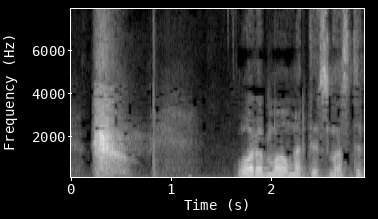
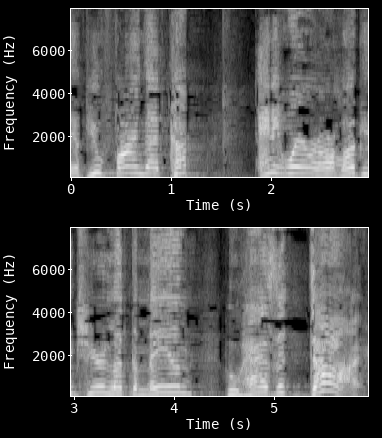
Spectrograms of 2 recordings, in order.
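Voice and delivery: raised high and loud, slowing on the last words; loud indignant oath; 12 semitones higher, 6 dB louder than usual. Acted. Brothers swearing to the servant, loud and indignant. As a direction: swear it loudly, sure you're innocent.

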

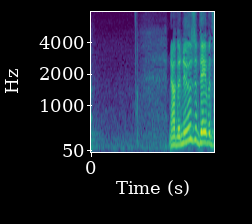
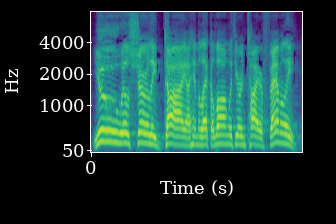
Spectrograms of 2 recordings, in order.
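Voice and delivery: furious sentence; 4 semitones higher, 9 dB louder than usual. Acted. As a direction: bellow the death sentence. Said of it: "the king shouted".

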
